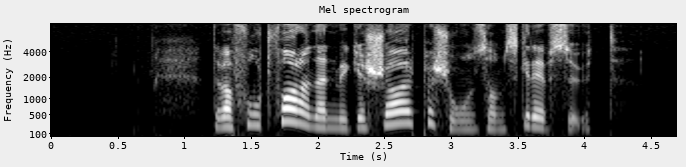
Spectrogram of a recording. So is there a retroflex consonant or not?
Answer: yes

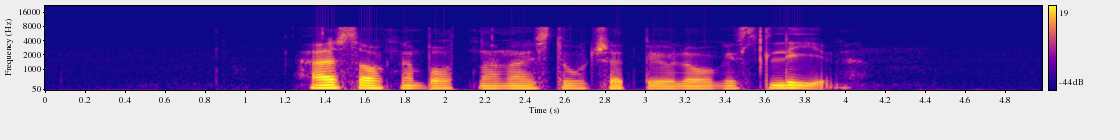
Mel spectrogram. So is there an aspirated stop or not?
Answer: no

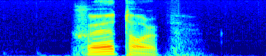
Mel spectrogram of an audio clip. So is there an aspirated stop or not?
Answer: yes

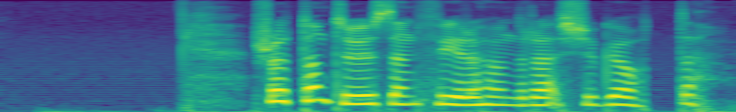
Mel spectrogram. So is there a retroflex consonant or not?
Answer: no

